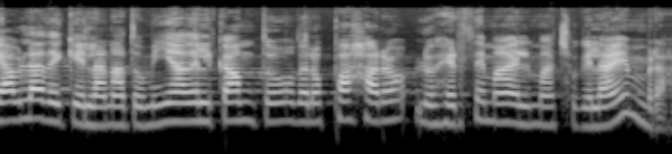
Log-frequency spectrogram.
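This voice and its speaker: A woman with a fairly high pitch speaks at a moderate pace in an Andalusian accent. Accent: Andalusian rural. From Spain, Sierra Norte of Seville (Andalusia). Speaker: poet and writer. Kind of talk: onstage conversation interview. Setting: stage at a literature festival.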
